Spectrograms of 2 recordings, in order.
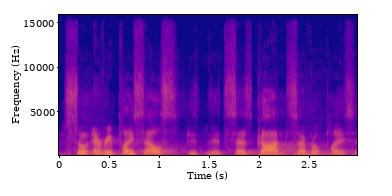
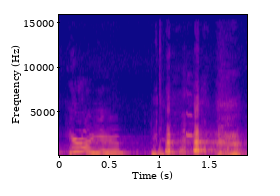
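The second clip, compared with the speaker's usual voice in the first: very high, very slow, giggly little voice; cute high answering voice with a laugh; popping up cheerfully; much slower than usual. Retold or imitated. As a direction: squeak it out like someone popping out of a bush. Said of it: "like he pops up from the bush".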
